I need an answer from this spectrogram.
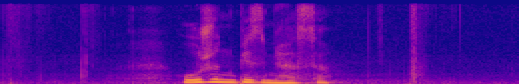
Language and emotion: Russian, neutral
